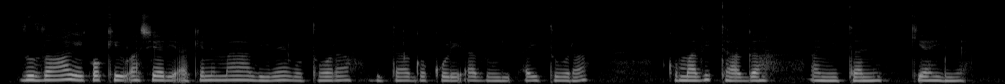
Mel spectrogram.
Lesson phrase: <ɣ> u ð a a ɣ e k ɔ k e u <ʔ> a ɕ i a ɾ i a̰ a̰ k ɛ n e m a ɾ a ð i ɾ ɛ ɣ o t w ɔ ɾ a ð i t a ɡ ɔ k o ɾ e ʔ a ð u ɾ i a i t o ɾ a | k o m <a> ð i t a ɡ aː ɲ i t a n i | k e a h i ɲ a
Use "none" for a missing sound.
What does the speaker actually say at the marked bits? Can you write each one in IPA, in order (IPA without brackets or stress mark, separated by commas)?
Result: ð, ʔ, a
